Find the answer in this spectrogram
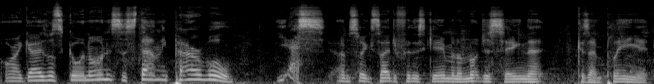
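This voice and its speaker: Noticeable background noise sits behind a man speaking at a fairly quick pace. His fairly high voice moves through very wide pitch swings. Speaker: gaming youtuber. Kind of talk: let's play commentary.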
